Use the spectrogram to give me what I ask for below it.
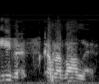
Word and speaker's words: Yvis Cannavale: Am I pronouncing that correctly? Yvis Cannavale.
